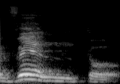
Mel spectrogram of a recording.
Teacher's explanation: No português nós nasalizamos. No Esperanto é vento, sem nasalizar.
